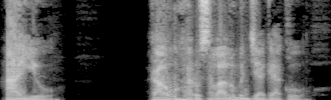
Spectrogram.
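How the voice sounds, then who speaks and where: A man's voice: mid-range voice, animated, moderate pace, a little mellow, husky. A man voicing a weak, deceitful young noble husband in a plain, subdued tone. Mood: tender.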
